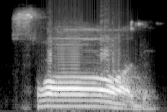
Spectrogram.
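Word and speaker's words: ص: সাদ এর মাথা দিয়ে টোটাল দুইটি অক্ষর আমরা উচ্চারণ শিখব এবং চিত্র দেখব, খেয়াল করেন। ওকে, এটা হলো সাদ এর মাথা। যখন সাদ এর মাথা শুধুমাত্র খালি অবস্থায় আসবে, কোনো নুক্তা না হবে, তখন সেটা হবে সাদ, এই যে, ঠিক আছে?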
